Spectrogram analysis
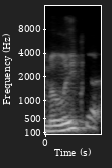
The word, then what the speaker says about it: Malika: Is it Malika? I'm sure I'm saying your name wrong, but no, that's correct. Thank you for the opportunity, by the way, and also this great session.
